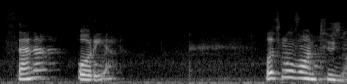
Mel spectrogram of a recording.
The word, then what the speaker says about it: zanahoria: You pretend like it's not there and you go on with the with the rest of the word. Zanahoria.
